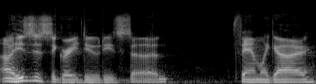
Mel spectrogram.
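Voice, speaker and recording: Very clean with a silent background, the recording captures a man speaking at a moderate pace. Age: 30s. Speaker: podcast host. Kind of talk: casual chat. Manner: halting, many fillers.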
